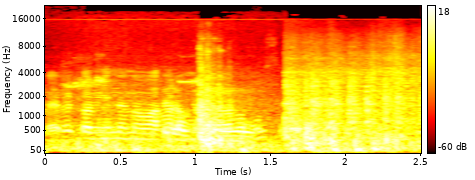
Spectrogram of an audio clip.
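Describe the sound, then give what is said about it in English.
A truck engine cranks and roars to life partway through as peasant farmers cram into the back of the truck to drive home up a mountain road, its loud revving settling into a steady low rumble, with indistinct voices murmuring beneath it. “When the major finishes talking, the campesinos cram into the back of their truck. They drive up a tortuous mountain road towards home, but are stopped at numerous army checkpoints.”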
